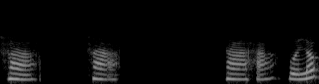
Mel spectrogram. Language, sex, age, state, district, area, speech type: Gujarati, female, 18-30, Gujarat, Kheda, rural, conversation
